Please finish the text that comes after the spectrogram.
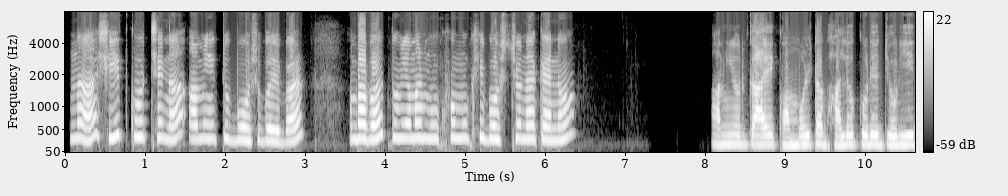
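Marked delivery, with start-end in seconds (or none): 0.1-3.0 put-on high, tired girl's voice; a sick girl gently refusing; young daughter. A narrator's reading. Daughter reassuring her father on the train, high and tired. 3.6-6.2 put-on high, plaintive girl's voice; a sick child wanting her father near; young daughter. A narrator's reading. Daughter asking her father to sit facing her, high and plaintive.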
